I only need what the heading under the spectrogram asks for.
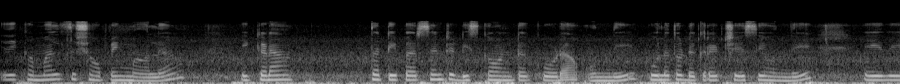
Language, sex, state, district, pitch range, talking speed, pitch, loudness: Telugu, female, Telangana, Karimnagar, 190-215 Hz, 105 wpm, 200 Hz, -23 LUFS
